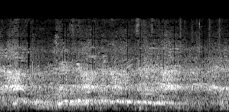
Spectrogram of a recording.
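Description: A crowd of men sings together in a big echoing arena.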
